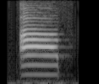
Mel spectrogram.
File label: "aap", Cantonese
